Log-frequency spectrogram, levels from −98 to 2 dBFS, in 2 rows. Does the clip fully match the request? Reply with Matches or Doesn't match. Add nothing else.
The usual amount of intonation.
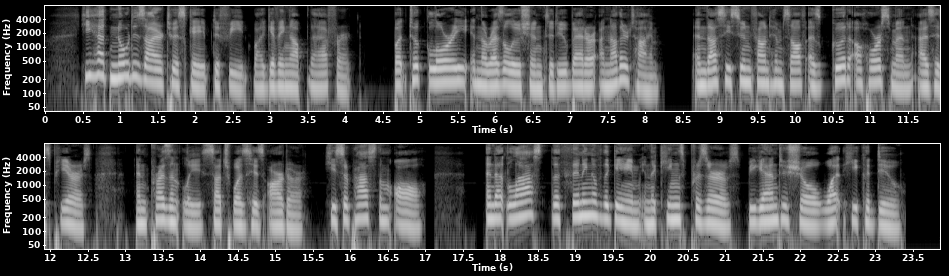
Matches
